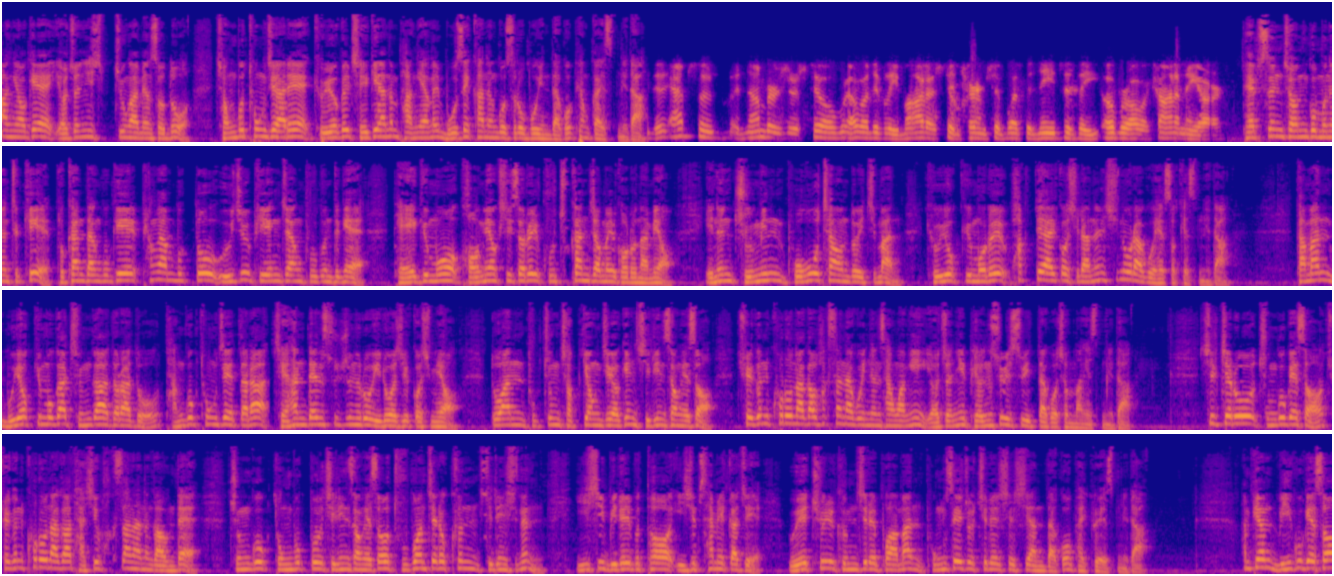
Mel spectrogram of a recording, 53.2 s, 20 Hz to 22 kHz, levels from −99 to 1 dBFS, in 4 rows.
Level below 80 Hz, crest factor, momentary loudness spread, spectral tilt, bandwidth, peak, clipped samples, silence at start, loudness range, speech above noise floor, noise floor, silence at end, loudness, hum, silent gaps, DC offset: -58 dBFS; 16 dB; 7 LU; -5 dB/octave; 15.5 kHz; -16 dBFS; under 0.1%; 0 s; 3 LU; 31 dB; -61 dBFS; 0 s; -30 LUFS; none; none; under 0.1%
